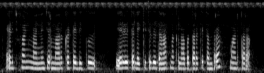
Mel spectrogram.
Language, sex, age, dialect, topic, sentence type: Kannada, male, 60-100, Central, banking, statement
